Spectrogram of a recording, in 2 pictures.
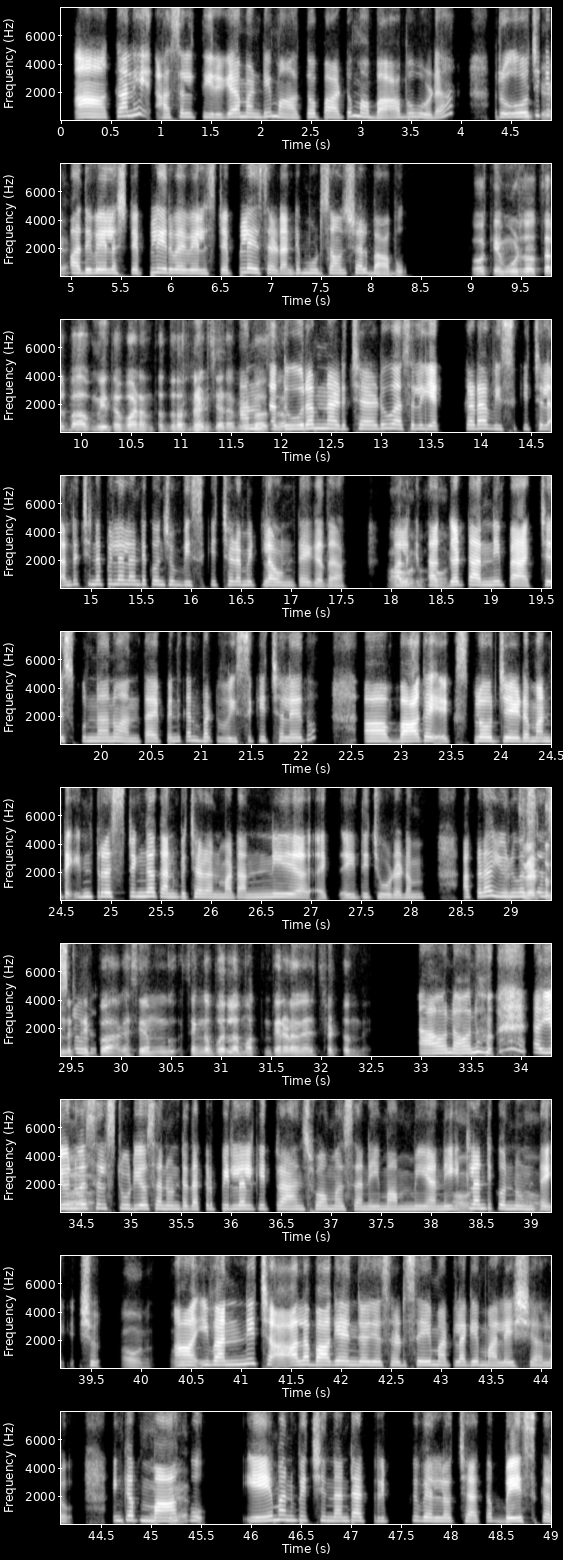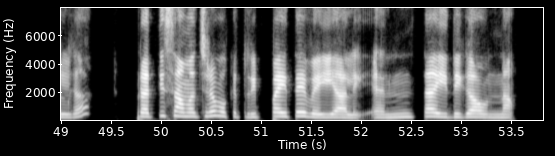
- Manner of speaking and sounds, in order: laughing while speaking: "నడిచాడా"; in English: "ప్యాక్"; in English: "ఎక్స్‌ప్లోర్"; in English: "ఇంట్రెస్టింగ్‍గా"; in English: "యూనివర్సల్ స్టూడ్"; in English: "ట్రిప్"; chuckle; in English: "యూనివర్సల్ స్టూడియోస్"; in English: "ట్రాన్స్‌ఫార్మర్స్"; in English: "మమ్మీ"; in English: "ఎంజాయ్"; in English: "సేమ్"; in English: "ట్రిప్"; in English: "బేసికల్‌గా"; in English: "ట్రిప్"
- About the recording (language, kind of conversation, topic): Telugu, podcast, మీ ప్రయాణంలో నేర్చుకున్న ఒక ప్రాముఖ్యమైన పాఠం ఏది?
